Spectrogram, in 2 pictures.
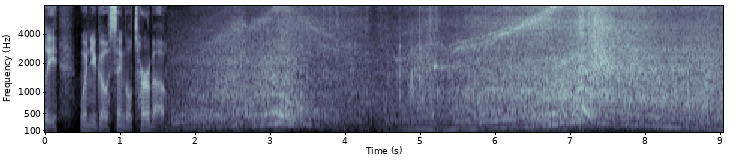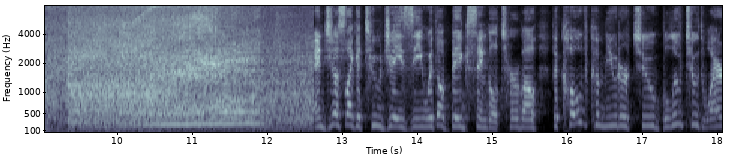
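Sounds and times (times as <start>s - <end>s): car engine accelerating: 1.6s - 12.6s.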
